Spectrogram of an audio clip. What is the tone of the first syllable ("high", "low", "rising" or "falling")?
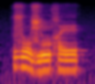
falling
